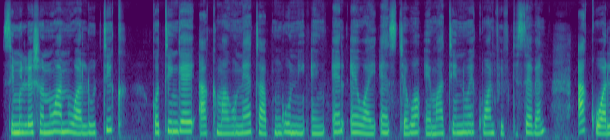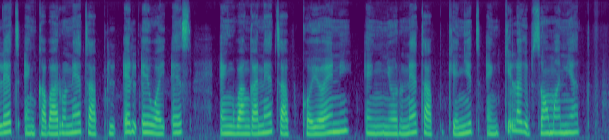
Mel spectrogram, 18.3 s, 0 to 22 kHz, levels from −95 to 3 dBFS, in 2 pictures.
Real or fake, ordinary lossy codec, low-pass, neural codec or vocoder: fake; none; none; vocoder, 44.1 kHz, 128 mel bands every 256 samples, BigVGAN v2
